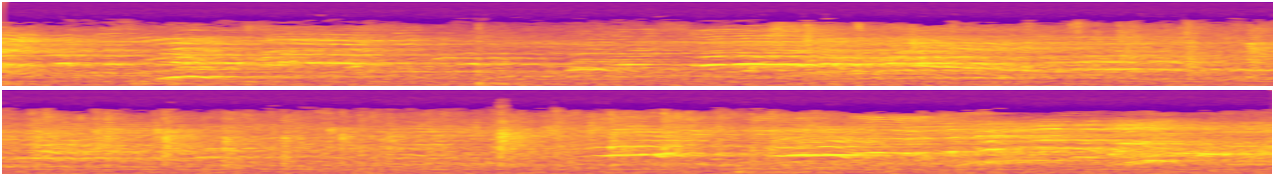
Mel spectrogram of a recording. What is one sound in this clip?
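Young women shout and call out to each other across a large echoing hall.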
